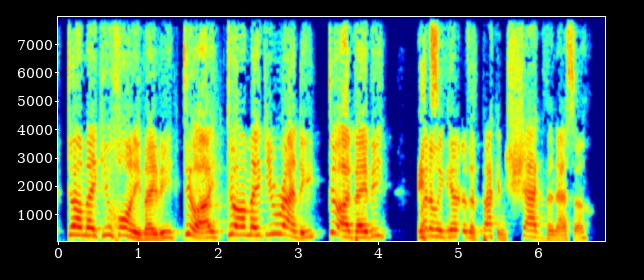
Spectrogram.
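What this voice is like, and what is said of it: Bad Austin Powers character impression. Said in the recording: “I can do the best Austin Powers impression ... a guy with a British accent could do that bad of an Austin Powers impersonation ... it's still kind of good”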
